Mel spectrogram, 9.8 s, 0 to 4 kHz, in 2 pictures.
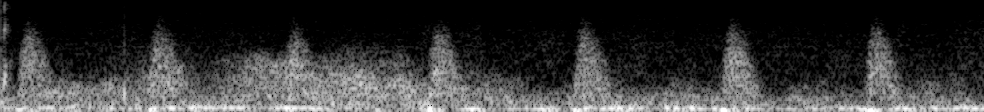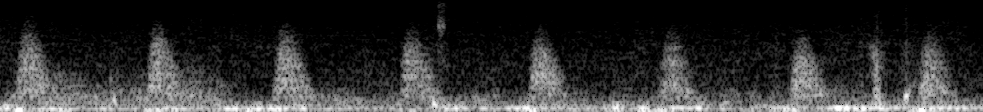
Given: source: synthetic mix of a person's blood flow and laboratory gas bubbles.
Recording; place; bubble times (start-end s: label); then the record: Doppler ultrasound of blood flow; subclavian vein
0.00-0.07 s: bubbles
0.56-0.94 s: bubbles
5.46-5.54 s: bubbles
7.04-7.17 s: bubbles
9.26-9.37 s: bubbles
9.41-9.50 s: bubbles
From the record:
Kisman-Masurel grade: 122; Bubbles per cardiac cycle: 1 to 2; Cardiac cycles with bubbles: 10 to 50%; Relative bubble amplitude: moderate (0.250 to 0.450); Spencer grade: 2 (many but less than half of the cardiac periods contain bubble signals, singularly or in groups); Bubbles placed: anywhere in the cardiac cycle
